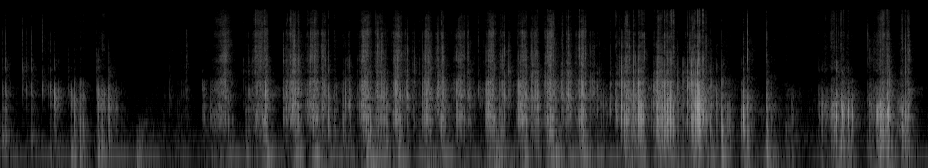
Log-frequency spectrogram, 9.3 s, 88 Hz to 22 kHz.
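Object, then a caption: Synthetic leather and mesh sneaker. A white Nike Air Max 97 running shoe with a synthetic leather and mesh upper and a plastic air sole, hollow and empty, is held in the hands and scratched and tapped with long acrylic nails. Rapid, irregular, dry scratching and clicking taps come in dense bursts with a crinkly midrange texture, separated by brief quiet pauses.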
